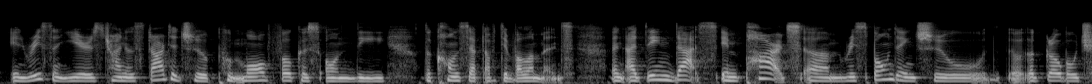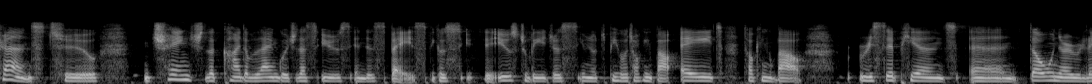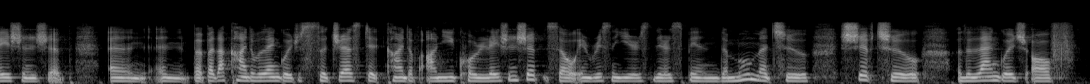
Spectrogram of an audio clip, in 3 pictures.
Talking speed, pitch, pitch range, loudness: 155 wpm, 160 Hz, 155-175 Hz, -25 LUFS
